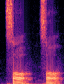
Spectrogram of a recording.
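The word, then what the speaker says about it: ص: Jadi kalau so memang dinaikkan biar memang berbeda nantinya. Pengucapannya biar beda dengan huruf sin.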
